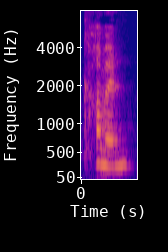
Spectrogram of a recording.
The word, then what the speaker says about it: cumin: question about the cumin some people pronounce it coming but i think you're supposed to say cumin i've got the cumin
